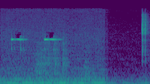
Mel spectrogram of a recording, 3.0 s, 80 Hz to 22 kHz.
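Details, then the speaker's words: Keurig Rivo R500 during latte froth priming: repeated short high beeps (three beeps instead of one) over a low hum, suggesting the frothing pitcher was not pushed in far enough; cause suspected, not confirmed. "it says you will hear a single beep when the filing picture has been positioned securely it has not even three beeps which is what I just heard so I guess they did not have that push in far enough"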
